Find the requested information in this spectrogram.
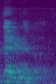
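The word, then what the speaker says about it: Dhanyavad: Or Dharnavad. Dharnava I've heard before. Dharnavad.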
